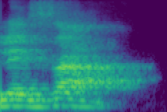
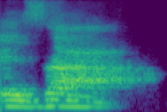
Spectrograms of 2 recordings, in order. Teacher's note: and you read it lesser since R begins with the vowel you change the pronunciation of the S to be z z and you join the two words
